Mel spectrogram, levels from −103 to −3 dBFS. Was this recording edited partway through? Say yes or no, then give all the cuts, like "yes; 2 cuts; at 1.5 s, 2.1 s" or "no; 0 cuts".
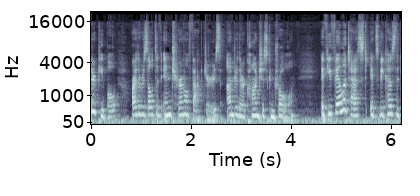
no; 0 cuts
